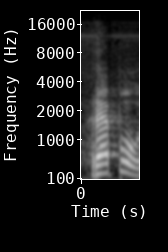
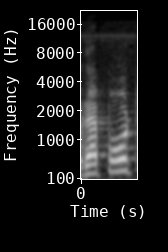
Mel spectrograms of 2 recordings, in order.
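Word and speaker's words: rapport: ठीक है, मैं फिर बता रहा हूं कि इसकी राइट प्रोनाउंसिएशन रैपो है, रैपो। ROT को मत बोलिए, रैपो। तो लिखना है कहीं पर लिख लेना, रैपो है, रैपोर्ट नहीं है ये।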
